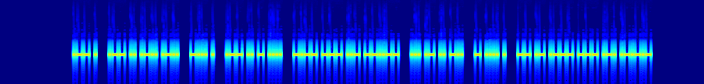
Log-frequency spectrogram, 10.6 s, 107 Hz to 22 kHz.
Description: Morse code, heard as a keyed tone, about 44 wpm, 700 Hz. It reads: WE WILL BE WITH YOU, SAID THE MAJOR.
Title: Sentences from Top 600 Words 45wpm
